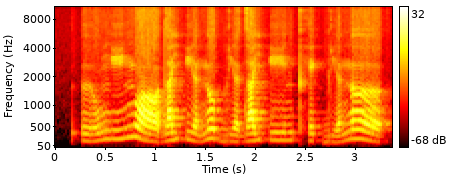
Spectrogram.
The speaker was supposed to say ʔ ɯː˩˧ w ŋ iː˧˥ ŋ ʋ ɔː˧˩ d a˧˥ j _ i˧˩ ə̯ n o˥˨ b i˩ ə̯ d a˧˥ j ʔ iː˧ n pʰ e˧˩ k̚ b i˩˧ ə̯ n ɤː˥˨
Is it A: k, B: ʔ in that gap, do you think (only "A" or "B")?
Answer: B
